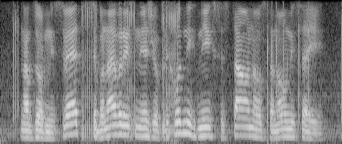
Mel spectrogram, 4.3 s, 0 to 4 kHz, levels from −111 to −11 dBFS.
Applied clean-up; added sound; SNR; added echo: none; Fart; 15 dB; none.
